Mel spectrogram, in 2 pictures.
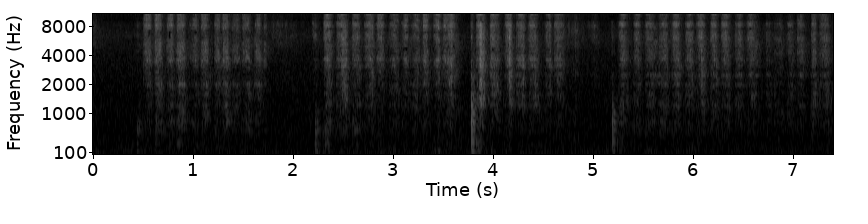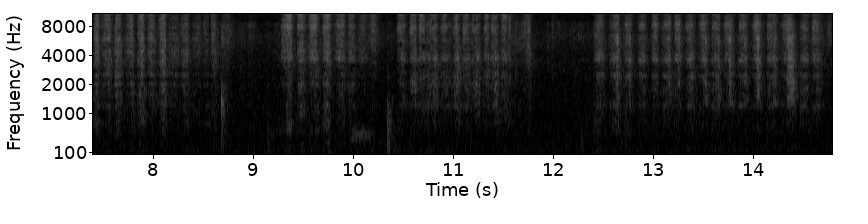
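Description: A dark blue wooden colored pencil, held in the fingertips, scratches and rubs across a thin printed paper coloring book page lying flat on a table as it fills in squares. Bursts of bright, raspy back-and-forth strokes come one after another, separated by short pauses and a few sharper ticks.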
